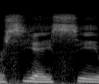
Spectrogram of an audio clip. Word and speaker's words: CAC: We called them smart cards, or CAC, which stands for Common Access Card. We pronounced them as CAC cards.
